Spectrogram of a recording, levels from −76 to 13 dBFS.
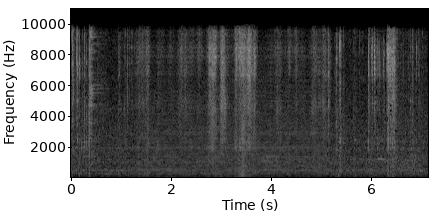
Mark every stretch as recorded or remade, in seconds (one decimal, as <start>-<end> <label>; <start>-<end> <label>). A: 0.0-1.3 recorded; 1.3-5.1 remade; 5.1-7.2 recorded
